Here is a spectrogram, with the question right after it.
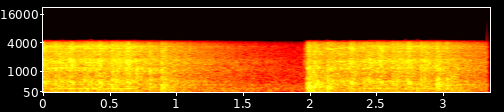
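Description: A car engine with its fuel pump socket disconnected cranks without catching, a fast rhythmic churning that fades out, pauses briefly, then starts again loud and close.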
